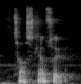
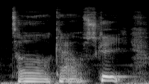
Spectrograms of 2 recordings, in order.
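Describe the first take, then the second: First: The name is said very quickly. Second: The name is said at a normal pace. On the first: The speaker calls it wrong. "really quick" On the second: The speaker calls it right. "There you go"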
